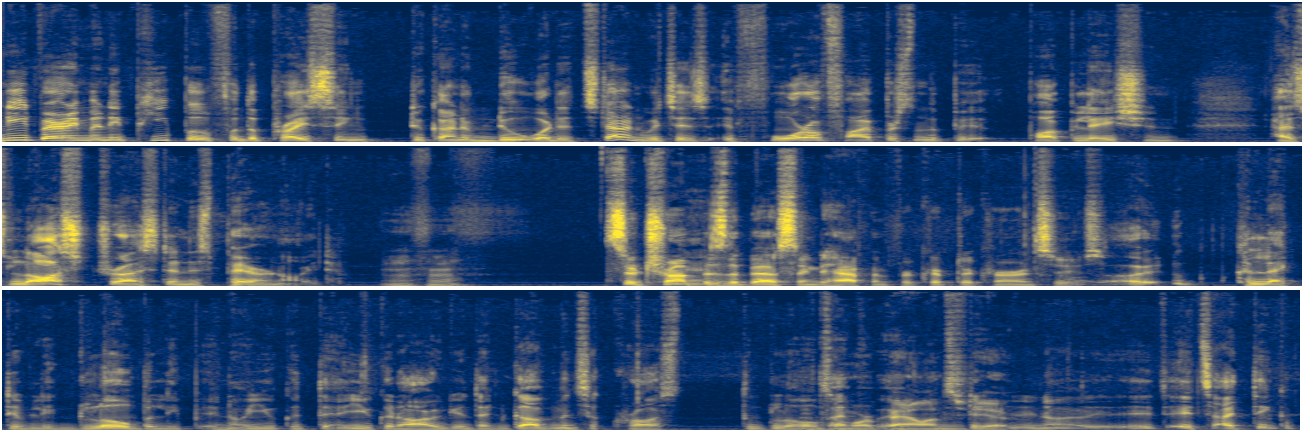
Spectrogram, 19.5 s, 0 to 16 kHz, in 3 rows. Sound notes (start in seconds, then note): 8.3 hums in agreement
